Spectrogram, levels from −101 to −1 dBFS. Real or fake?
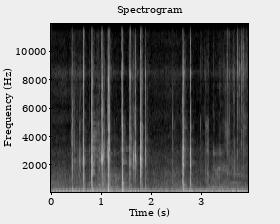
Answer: real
